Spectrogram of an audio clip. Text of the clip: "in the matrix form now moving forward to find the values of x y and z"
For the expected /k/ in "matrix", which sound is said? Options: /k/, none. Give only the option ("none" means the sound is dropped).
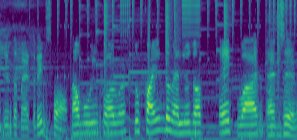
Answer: /k/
